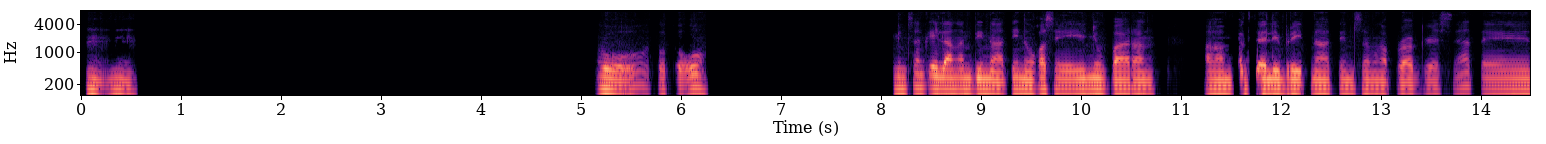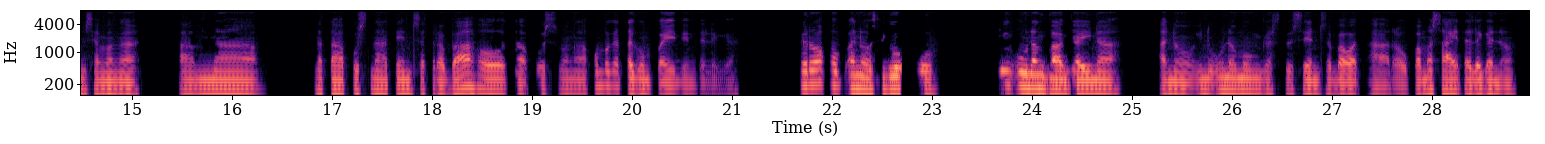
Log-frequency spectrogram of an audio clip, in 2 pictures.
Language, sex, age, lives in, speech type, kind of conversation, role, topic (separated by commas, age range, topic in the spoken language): Filipino, male, 20-24, Philippines, conversation, unstructured, none, Paano mo pinipili kung saan mo gagastusin ang pera mo araw-araw?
